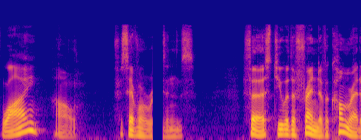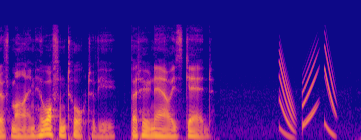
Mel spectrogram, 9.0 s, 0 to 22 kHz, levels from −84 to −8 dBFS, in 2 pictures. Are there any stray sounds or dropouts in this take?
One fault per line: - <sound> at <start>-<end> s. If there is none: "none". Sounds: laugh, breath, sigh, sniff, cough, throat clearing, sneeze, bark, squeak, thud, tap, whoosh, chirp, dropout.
- dropout at 1.9-2.0 s
- chirp at 8.0-8.7 s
